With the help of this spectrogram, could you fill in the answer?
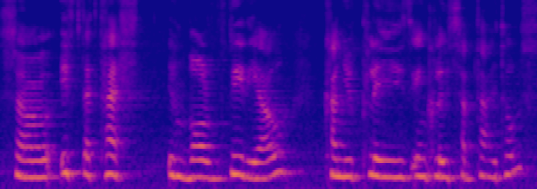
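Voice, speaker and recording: Speaking with a non-native accent, a woman with a fairly high voice talks at a very slow pace in a monotone, flat manner, with audible room echo. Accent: sounds foreign. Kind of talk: conference talk. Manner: hesitant, many fillers.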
